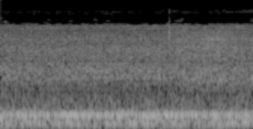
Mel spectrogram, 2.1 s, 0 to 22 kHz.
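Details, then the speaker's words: EBL 2400W portable power station in AC mode, powering a camper pod with the refrigerator running (about 92 W load). The inverter cooling fan gives a steady airy rush at a constant mid pitch, with no rattle or wobble. It kicks on periodically. Normal cooling fan running. "so there's cooling fans on the inside here this is what I was alluding to earlier in this video in AC mode I think the inverter in here needs to stay cool and therefore that fan kicks on periodically"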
